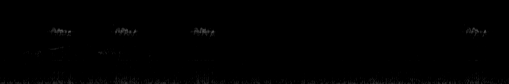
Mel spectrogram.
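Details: Swifts nesting in Machynlleth, Dyfi Biosphere: three quick shrill buzzy calls in the first two seconds, then a pause and one more scream, over a soft steady hum.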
